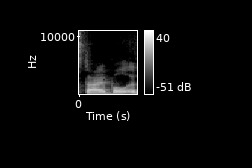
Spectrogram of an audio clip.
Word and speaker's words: Deibel: And of course, Diebel is a lovely strange German name. So it's spelled D-E-I-B-E-L.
